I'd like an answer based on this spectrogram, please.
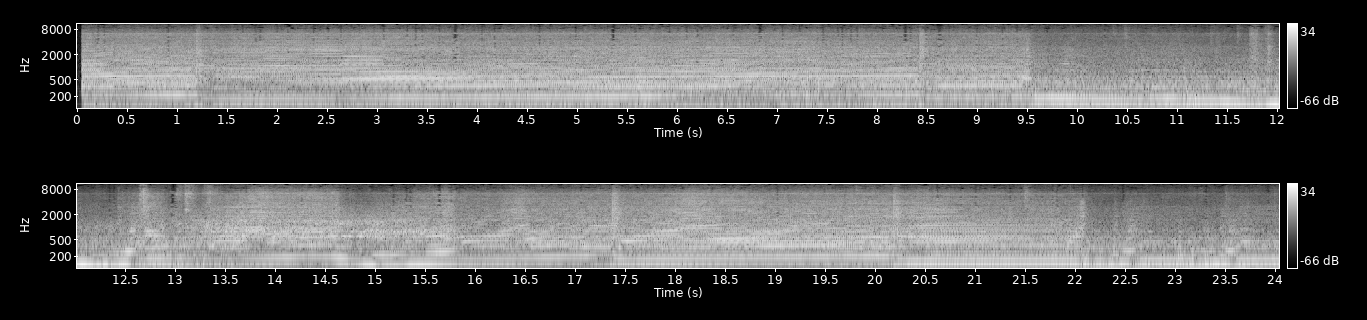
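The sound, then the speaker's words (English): Race cars in the MSVT Super Cup lap the Brands Hatch circuit with a loud, continuous engine howl that climbs through the gears, then drops sharply and recovers twice under braking, with no talk. “the final nomination, we have Nick Jackson at Brands Hatch in the MSVT Super Cup. We can just play the clip.”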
